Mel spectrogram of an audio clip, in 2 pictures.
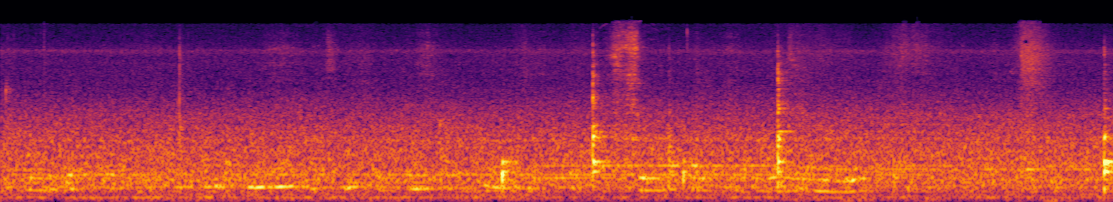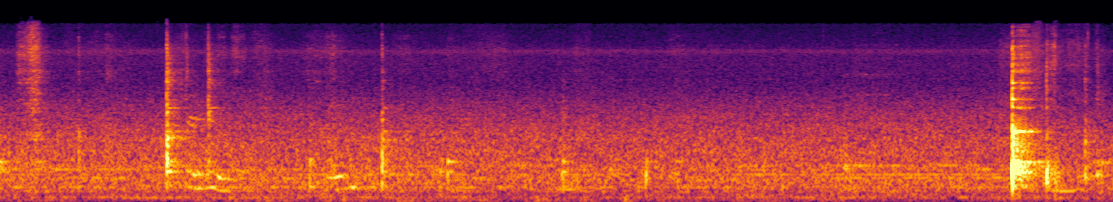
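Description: While mango jam is transferred into a pot, utensils and pots make scattered light clinks and taps at irregular intervals, fairly close but soft, with one sharper clatter near the end.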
